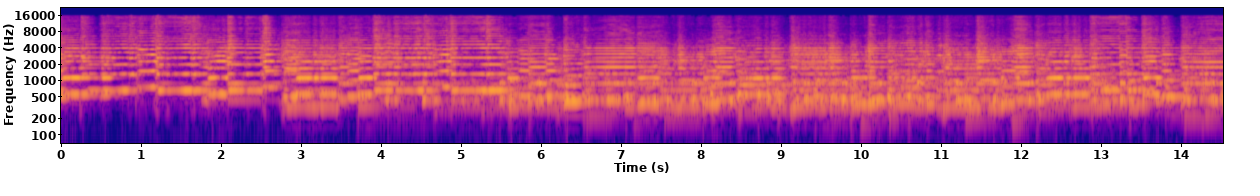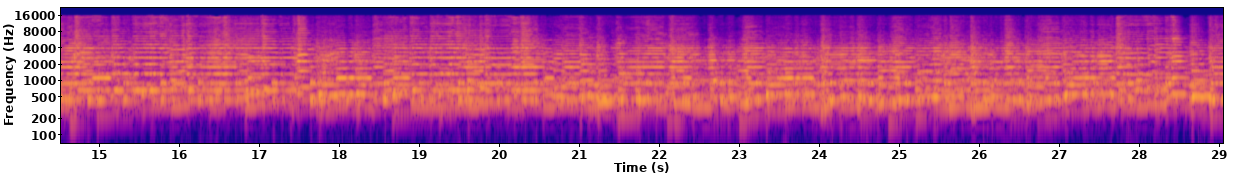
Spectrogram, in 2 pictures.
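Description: A fiddle and a clawhammer-style banjo playing an old-time tune together, the bowed fiddle melody over the banjo's steady rhythmic picking.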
